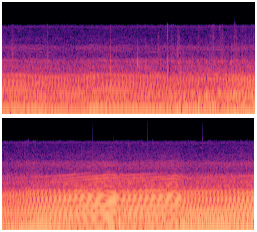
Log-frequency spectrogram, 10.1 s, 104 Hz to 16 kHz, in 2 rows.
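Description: BMW M5's engine heard from inside the cabin at track speed. The note dips as the car slows, with a short blip about two seconds in. From about four seconds it climbs steadily under hard acceleration, dropping twice on quick upshifts near the end.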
